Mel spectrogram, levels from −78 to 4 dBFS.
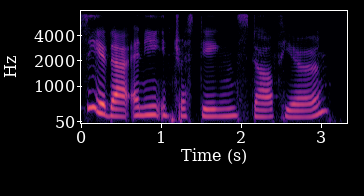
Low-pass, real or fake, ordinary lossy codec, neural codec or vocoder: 7.2 kHz; fake; none; codec, 24 kHz, 0.9 kbps, WavTokenizer, small release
